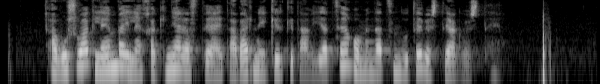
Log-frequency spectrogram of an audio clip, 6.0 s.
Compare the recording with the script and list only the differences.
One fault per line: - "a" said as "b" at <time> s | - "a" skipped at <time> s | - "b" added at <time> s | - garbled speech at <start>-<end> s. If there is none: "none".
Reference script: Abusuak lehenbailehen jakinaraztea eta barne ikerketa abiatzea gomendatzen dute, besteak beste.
none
